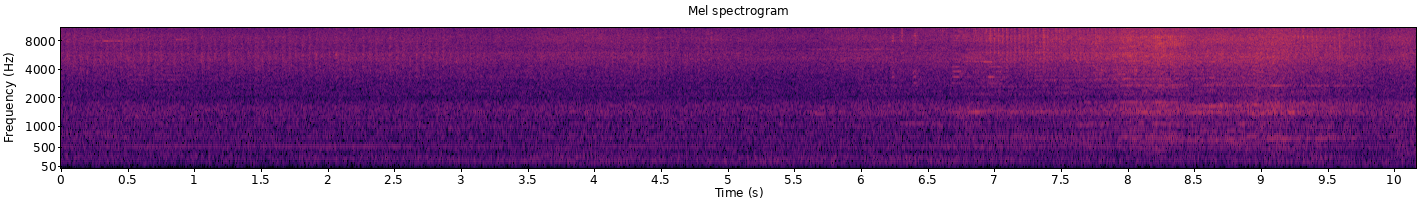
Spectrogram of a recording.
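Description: Traffic on a busy city street: a steady mix of car and motorbike engines and tyre noise. About seven seconds in it grows louder for a few seconds as a vehicle passes close by.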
